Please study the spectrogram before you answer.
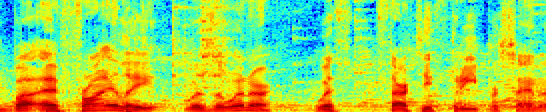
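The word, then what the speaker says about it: Fraile: Lewis Angel Matte of Cofidis, Omar Freil, is that how you pronounce his name? – Freile. – Omar Freile, the Dimension data rider, who's been in a lot of breaks this week.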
